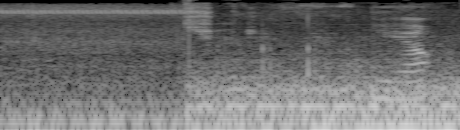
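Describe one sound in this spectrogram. Car tyres roll on a paved road.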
